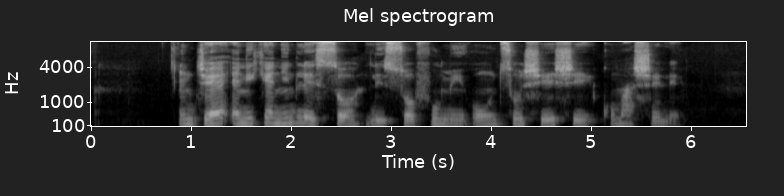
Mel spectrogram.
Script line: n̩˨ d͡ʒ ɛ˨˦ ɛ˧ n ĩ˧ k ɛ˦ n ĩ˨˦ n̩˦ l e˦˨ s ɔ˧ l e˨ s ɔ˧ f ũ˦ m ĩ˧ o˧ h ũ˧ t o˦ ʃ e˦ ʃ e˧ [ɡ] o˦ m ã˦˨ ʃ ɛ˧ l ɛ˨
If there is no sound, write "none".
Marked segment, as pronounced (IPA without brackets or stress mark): k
